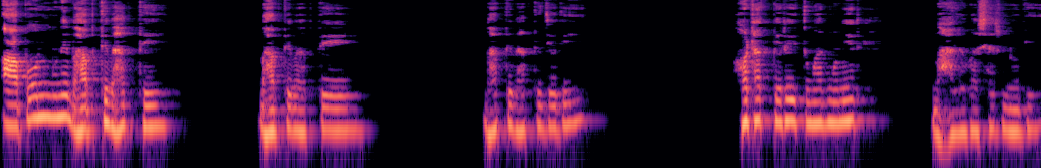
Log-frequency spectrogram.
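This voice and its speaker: A man who is a recitation student, singing vowel exercises and reciting a short poem in a soft, drawn-out, melodic way. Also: mid-range voice.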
